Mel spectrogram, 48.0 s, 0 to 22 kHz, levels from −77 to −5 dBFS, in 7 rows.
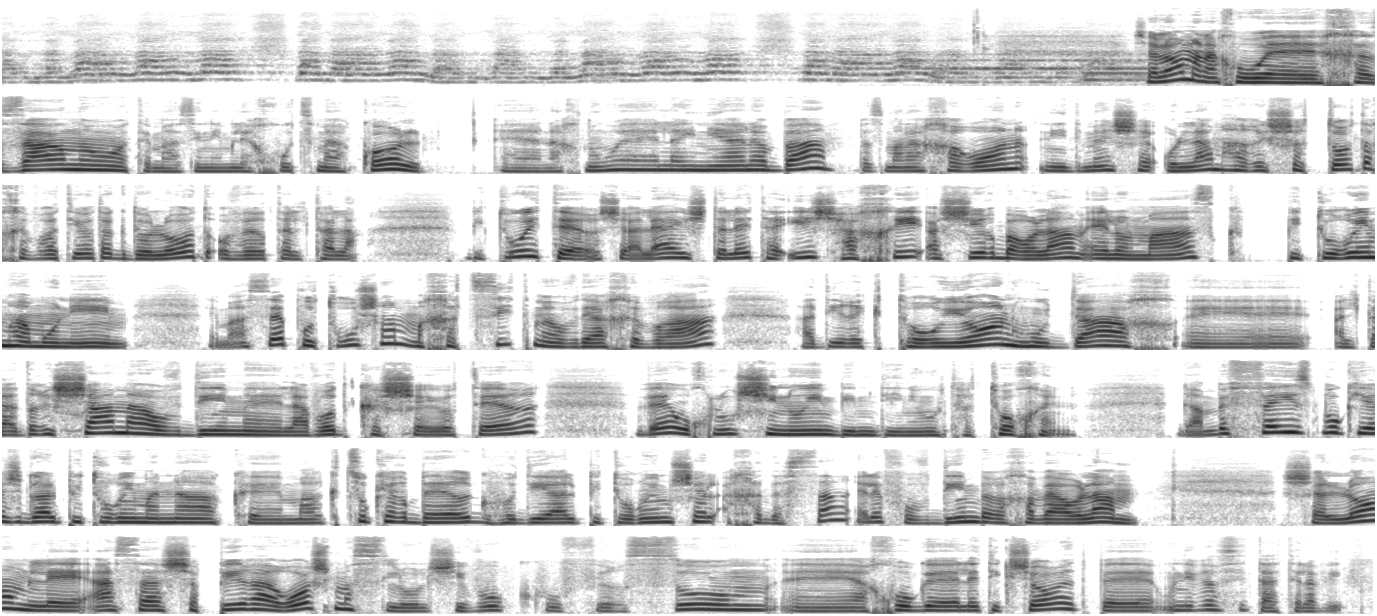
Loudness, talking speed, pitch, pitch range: -23 LUFS, 100 wpm, 205 Hz, 175-235 Hz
